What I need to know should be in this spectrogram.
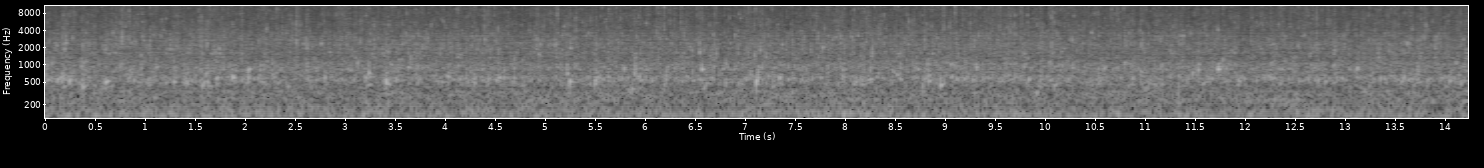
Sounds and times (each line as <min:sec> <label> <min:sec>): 0:00.0 small river 0:14.2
